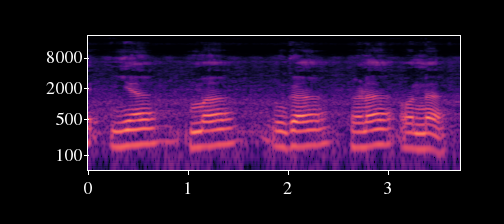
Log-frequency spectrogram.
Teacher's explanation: ये प्रत्येक वर्ग के जो है पंचम वर्ण हैं। इन पंचम वर्णों का जो उच्चारण स्थान है वो नासिका माना गया है।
